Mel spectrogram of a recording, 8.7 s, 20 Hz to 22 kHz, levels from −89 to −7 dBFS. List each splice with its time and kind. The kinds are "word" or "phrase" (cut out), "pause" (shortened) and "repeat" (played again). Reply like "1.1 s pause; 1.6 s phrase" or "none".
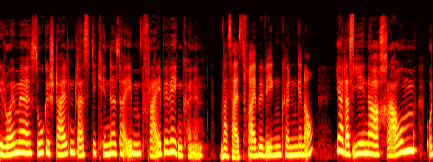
1.5 s word; 2.4 s word; 7.0 s word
